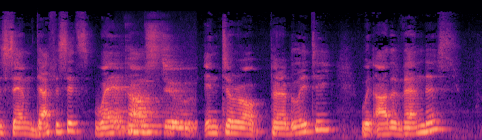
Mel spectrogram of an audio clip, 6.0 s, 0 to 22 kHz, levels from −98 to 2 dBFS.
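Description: A short stretch of speech, and for about a second, from 1.44 to 2.45 s, it jumps to sounding like a switch to a distant microphone. The sound suddenly goes roomy and hollow and loses its low end, then snaps back just as abruptly. The level holds roughly steady across the change, and the room noise sits well under the speech, around 35 dB down. The likely cause is the close mic's signal dropping out, with a farther-off mic such as a camera's filling that gap.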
